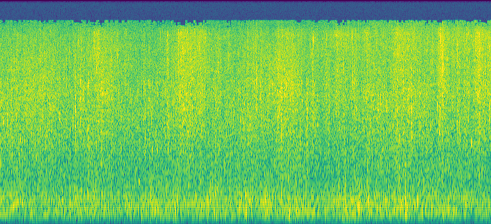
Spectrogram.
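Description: Water splashes and rushes against the hull of a moving boat.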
